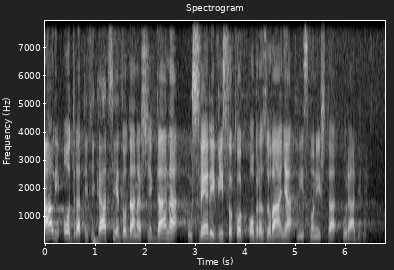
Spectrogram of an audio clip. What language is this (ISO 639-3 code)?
srp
